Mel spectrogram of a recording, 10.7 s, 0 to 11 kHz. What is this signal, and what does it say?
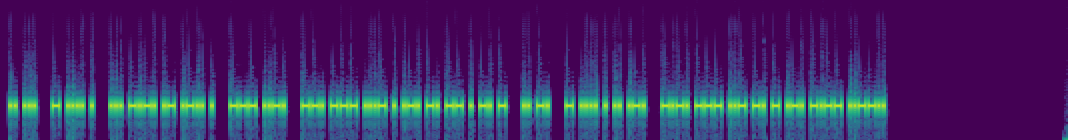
Morse code, heard as a keyed tone, about 50 wpm, 700 Hz. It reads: IS THE SCALE OF GOVERNMENT IN THEIR COUNTRY?
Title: Sentences from Top 1000 Words - Review Part 5 - 50wpm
